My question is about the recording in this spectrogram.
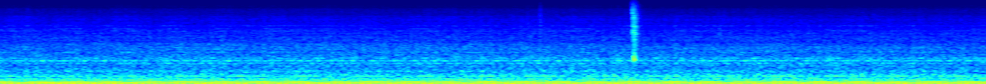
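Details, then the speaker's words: Old cabover diesel truck with new alternator belts, heading out loaded at night: deep even diesel rumble under load, no squeal or chirp; belts no longer squeal, normal running. "I'm glad those aren't squeal anymore. I can tell you that much right now cuz that would have uh I would have went nuts."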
